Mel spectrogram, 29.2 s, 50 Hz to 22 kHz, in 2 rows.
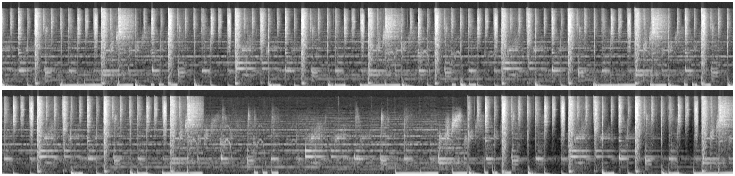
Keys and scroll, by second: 1.9 ctrl+w, 3.1 ctrl+t, 6.7 Return, 17.8-18.7 typing, 18.9 Return, 27.5 3.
